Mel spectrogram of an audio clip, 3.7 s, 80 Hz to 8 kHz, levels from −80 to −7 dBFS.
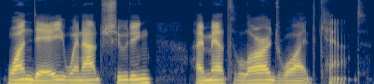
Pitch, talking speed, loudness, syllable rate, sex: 115 Hz, 175 wpm, -19 LUFS, 4.6 syllables/s, male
